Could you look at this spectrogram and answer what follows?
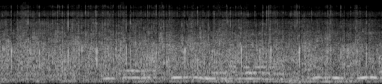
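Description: An audience applauds at the opening ceremony of a film festival in Salon-de-Provence, with steady clapping running throughout and a person speaking over it.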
